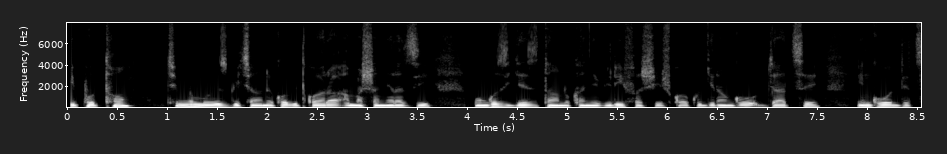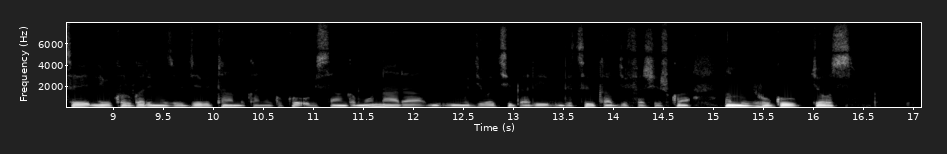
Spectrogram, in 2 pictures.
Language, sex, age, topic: Kinyarwanda, male, 25-35, government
